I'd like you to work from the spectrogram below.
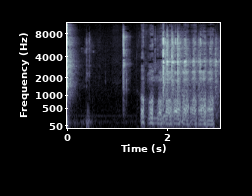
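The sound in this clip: An opener gun pops the caps off pop-top beer bottles with a few short, sharp cracks separated by silence, followed by people talking.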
